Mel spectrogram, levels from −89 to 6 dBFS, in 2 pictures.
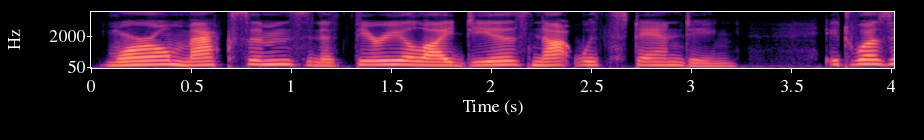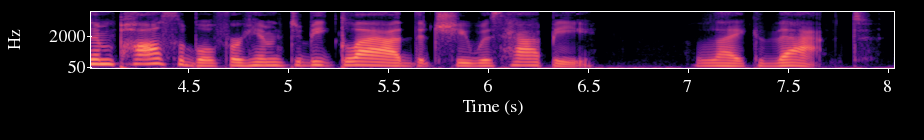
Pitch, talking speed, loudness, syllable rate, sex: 175 Hz, 140 wpm, -19 LUFS, 4.6 syllables/s, female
